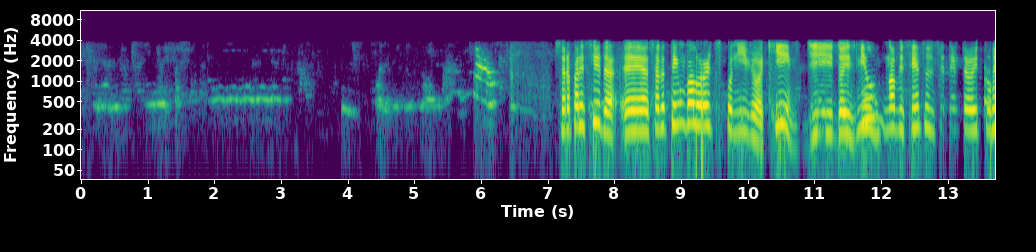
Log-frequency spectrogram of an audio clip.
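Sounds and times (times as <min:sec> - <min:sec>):
cat meowing: 0:05.6 - 0:06.4
speech: 0:07.2 - 0:13.7.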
